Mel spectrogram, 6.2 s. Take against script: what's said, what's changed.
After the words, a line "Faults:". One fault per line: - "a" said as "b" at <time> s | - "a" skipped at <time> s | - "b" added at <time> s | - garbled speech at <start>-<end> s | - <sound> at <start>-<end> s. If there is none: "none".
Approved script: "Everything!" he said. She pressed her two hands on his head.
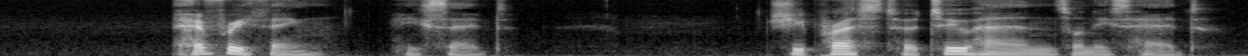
"Everything!" he said. She pressed her two hands on his head.
Faults:
none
